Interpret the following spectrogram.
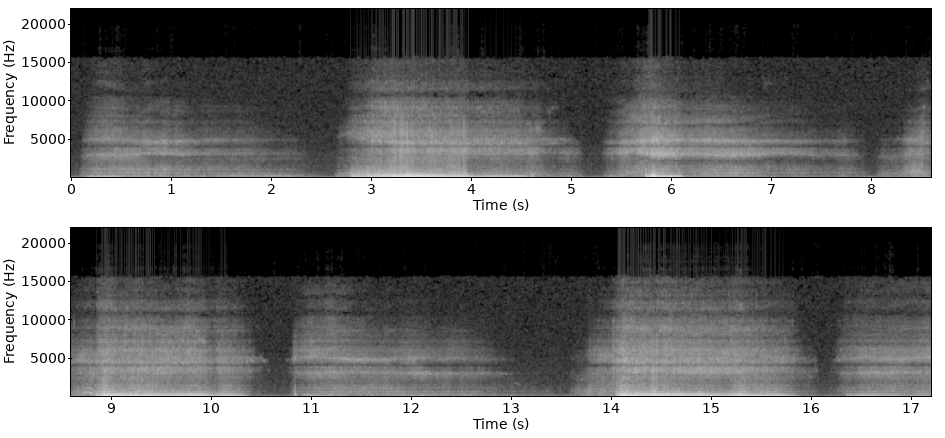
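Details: Loud, rattling snores on each in-breath with quieter breathy out-breaths, about ten breaths a minute: snoring.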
